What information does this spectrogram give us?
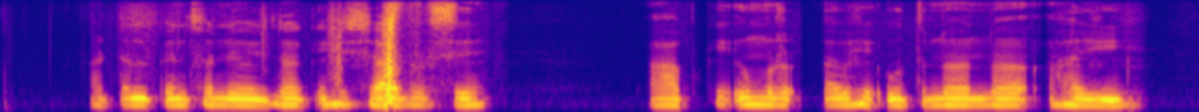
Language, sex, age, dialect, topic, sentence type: Magahi, male, 18-24, Central/Standard, agriculture, statement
